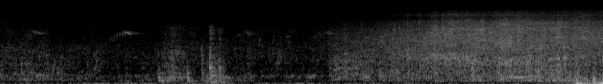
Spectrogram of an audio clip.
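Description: Wooden canoe moving along a riverbank into overhanging bushes: quiet water noise with a light knock about two seconds in, then a growing rustle of leaves brushing past from about halfway, and a thump at the very end.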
